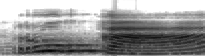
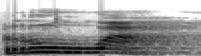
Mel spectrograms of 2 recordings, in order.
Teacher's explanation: Jadi kalau ada patah sebelum huruf tenggorokan, maka patahnya yang diucapkan dulu. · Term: furtif patah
